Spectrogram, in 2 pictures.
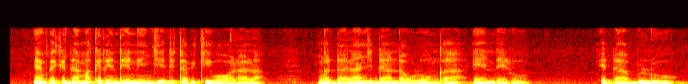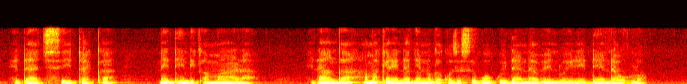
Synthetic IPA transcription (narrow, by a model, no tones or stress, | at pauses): e̞mpe̞kedaːmake̞ɾeːnde̞ːniːɲɟiditaβikiβwawalala | ŋɡadalaːɲɟidaːndawulo̞ŋɡaende̞ɾu | edabulu | e̞daci̥sitaka | ne̞diːndikʰamaːla | eɾaŋɡaːmake̞ɾe̞ːndaɡano̞ɡako̞ze̞se̞βwo̞ːkwiːdaːndaβe̞ːndwaiɾeːdeːndawulo̞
